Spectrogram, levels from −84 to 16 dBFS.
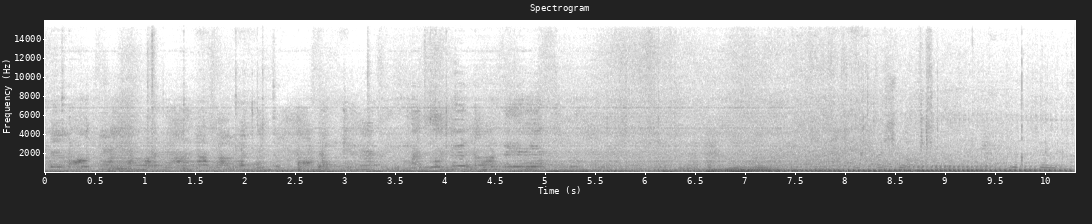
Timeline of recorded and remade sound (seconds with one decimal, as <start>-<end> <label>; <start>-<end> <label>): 0.0-7.5 remade; 7.5-10.3 recorded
